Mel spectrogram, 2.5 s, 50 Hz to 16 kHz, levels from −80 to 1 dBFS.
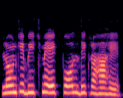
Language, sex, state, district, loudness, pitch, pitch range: Hindi, female, Arunachal Pradesh, Lower Dibang Valley, -13 LUFS, 255 Hz, 230-265 Hz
